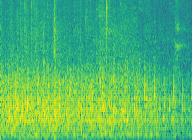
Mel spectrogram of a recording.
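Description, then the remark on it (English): An audience knocks on wooden pews to sound out Mary and Joseph knocking on door after door in the Christmas story. The knocking is a dense clatter of many overlapping hollow knocks in no set rhythm, loud and steady before easing slightly toward the end, with no voices. “And we could hear everyone knock on their pews to hear the knocking.”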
